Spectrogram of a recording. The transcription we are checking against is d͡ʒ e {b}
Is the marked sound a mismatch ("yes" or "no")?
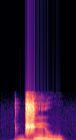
yes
